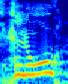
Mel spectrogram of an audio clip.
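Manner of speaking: high, loud, lilting phone hello; shrieky-high Scottish matron voice; Missus Doubtfire. Retold or imitated. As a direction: imitate a Scottish mom answering the phone. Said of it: "my mom sounds like Missus Doubtfire".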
